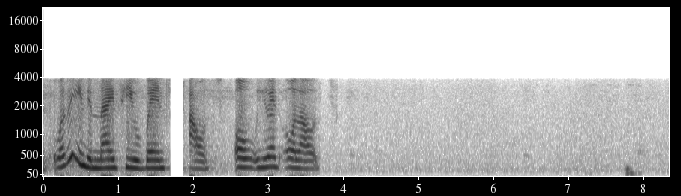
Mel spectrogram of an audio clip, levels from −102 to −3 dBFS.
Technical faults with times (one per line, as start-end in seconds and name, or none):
0.00-8.35 G.726 ADPCM
1.69-1.87 playback stall
1.87-2.03 time-compressed catch-up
